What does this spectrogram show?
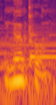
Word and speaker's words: Nupu: The mental powers of this presentation are the mental powers of absolute nature called Nupu, pronounced Nu-Pu.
